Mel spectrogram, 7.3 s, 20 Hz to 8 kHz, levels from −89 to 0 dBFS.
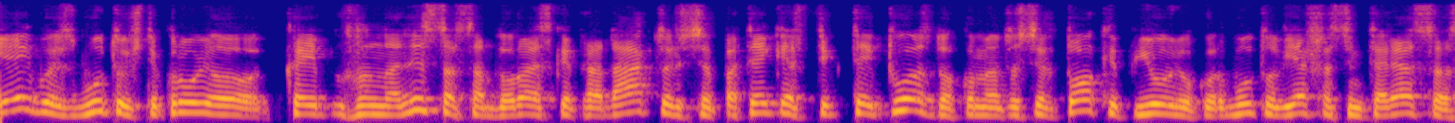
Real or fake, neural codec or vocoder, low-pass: fake; codec, 16 kHz, 4.8 kbps, FACodec; 7.2 kHz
